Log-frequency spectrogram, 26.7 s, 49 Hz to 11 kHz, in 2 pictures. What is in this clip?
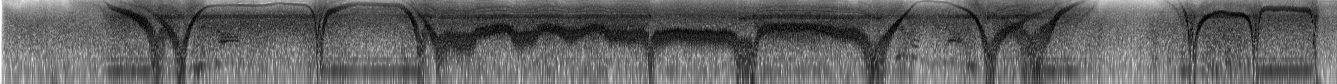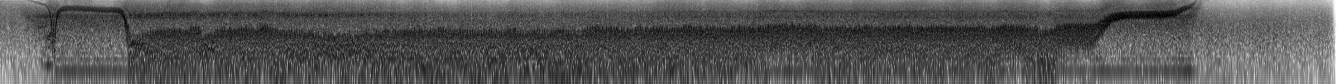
Radio Noise 9
Some various interference and things I received with a shortwave radio.
Interference, Noise, Radio, Radio-Static, Static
